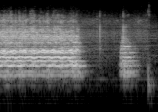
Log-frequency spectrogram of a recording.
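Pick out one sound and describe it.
A cylinder phonograph plays a tinny, scratchy tune.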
